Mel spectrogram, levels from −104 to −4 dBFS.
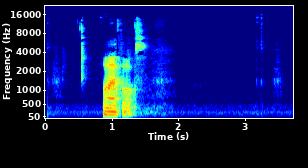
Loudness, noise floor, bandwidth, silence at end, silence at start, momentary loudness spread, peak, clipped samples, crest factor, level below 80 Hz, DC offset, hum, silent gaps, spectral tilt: -26 LUFS; -83 dBFS; 15 kHz; 2.25 s; 0.55 s; 23 LU; -6 dBFS; under 0.1%; 28 dB; -74 dBFS; under 0.1%; none; none; -5 dB/octave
